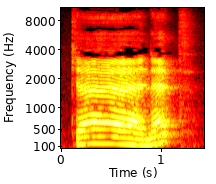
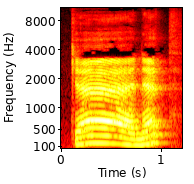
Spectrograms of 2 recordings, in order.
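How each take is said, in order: Both takes have the same delivery.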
